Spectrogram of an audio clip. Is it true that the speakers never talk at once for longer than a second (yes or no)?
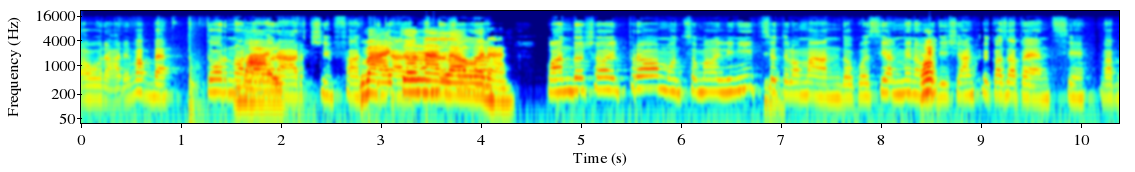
no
